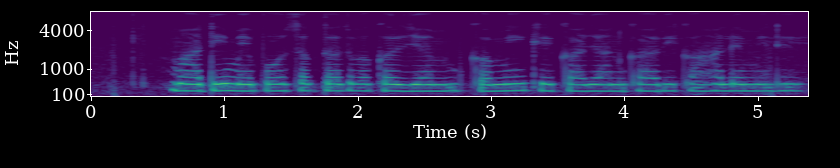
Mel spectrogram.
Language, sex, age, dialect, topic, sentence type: Chhattisgarhi, female, 41-45, Northern/Bhandar, agriculture, question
